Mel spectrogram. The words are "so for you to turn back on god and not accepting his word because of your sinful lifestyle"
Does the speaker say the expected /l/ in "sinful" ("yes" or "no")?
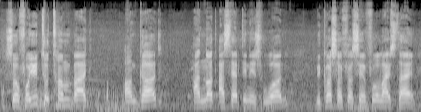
yes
